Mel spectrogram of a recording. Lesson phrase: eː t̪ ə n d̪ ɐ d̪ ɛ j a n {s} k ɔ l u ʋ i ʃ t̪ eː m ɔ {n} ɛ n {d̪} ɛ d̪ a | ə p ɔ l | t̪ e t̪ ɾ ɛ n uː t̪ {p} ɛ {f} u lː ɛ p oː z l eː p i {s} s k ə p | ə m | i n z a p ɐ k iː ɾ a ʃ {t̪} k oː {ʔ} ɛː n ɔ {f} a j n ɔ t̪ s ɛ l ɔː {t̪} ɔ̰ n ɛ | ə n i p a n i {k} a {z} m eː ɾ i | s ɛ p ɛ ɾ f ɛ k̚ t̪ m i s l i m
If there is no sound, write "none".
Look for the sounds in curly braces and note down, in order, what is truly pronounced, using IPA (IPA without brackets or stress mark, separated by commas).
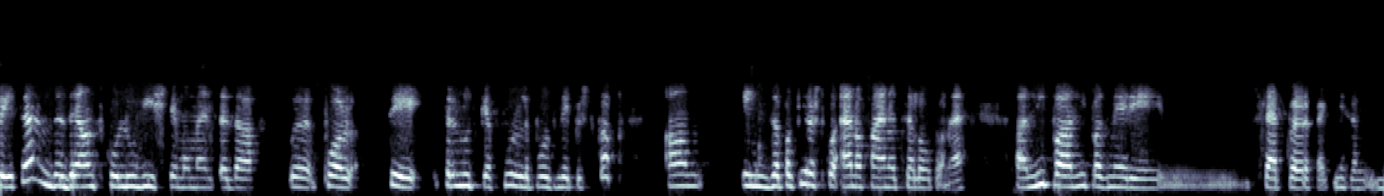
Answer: s, m, t̪, k, f, ʃ, t̪, ʔ, f, t̪, p, z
